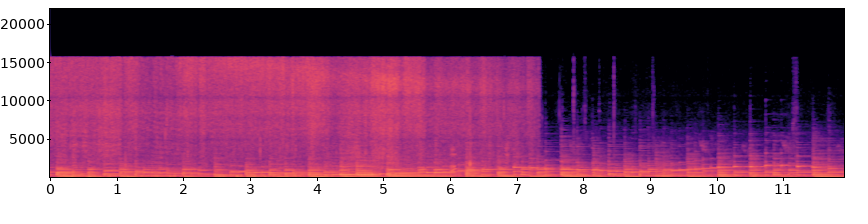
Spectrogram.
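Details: Only background music with a steady beat and sliding melodic lines is heard; no animal sounds.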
